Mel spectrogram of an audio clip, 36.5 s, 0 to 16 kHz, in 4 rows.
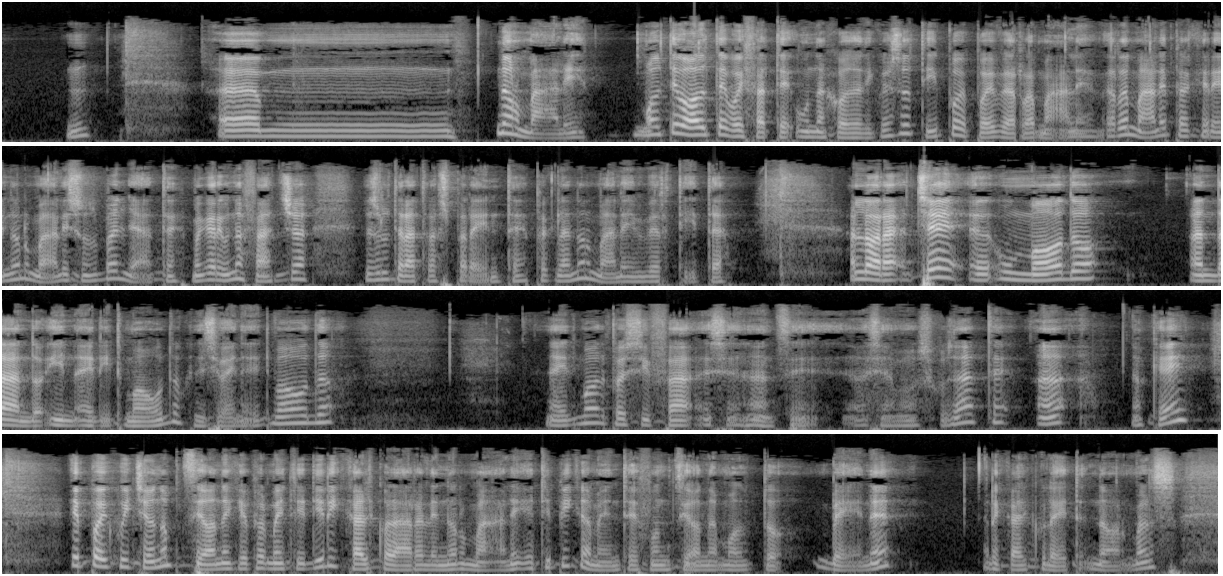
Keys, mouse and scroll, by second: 1.5-8.3 middle drag, 17.9-19.7 right drag, 20.4 Tab, 22.2 Tab, 22.8 a, 25.1 Tab, 26.0 a, 29.8-33.1 drag.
